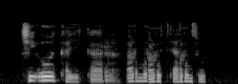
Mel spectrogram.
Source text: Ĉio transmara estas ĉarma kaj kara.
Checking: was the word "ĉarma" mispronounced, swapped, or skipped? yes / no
yes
